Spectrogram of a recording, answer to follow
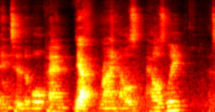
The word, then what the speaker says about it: Helsley: if they get into the bullpen yeah Ryan helsley that's how you say it yes um with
